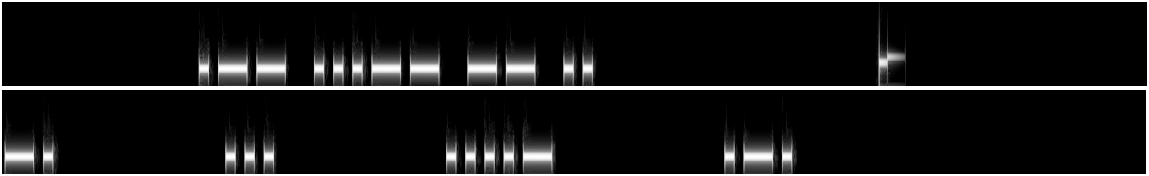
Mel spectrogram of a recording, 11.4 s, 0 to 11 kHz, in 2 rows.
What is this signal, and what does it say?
Morse code, heard as a keyed tone, about 25 wpm, spaced as for 13 wpm, 700 Hz. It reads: W3MI NS4R
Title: USA Call Signs - 4 Characters - 6x Character Spacing - 25wpm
